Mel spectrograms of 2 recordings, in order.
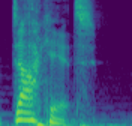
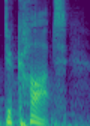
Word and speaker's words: Duckett: In early December 1900, principal lighthouse keeper James Duckett. It's good there's a pronunciation guy, because otherwise I'd pronounce it like Ducat, like that guy from Star Trek.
